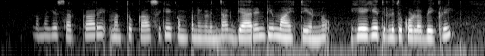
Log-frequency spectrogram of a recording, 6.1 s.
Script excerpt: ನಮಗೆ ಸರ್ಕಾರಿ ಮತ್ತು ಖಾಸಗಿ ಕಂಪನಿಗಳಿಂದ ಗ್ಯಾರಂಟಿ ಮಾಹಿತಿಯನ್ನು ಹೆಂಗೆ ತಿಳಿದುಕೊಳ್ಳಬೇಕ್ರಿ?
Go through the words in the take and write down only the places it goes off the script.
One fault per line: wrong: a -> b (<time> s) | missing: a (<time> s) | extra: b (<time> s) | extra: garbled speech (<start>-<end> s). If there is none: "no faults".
no faults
